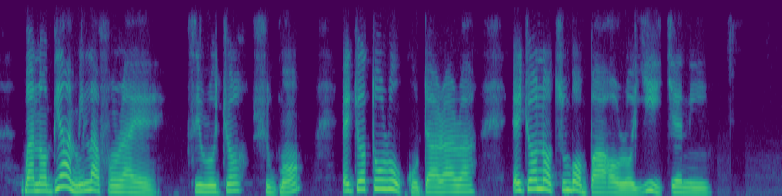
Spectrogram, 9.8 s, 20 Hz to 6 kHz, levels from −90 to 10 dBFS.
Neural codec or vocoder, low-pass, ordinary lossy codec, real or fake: none; 5.4 kHz; Opus, 24 kbps; real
